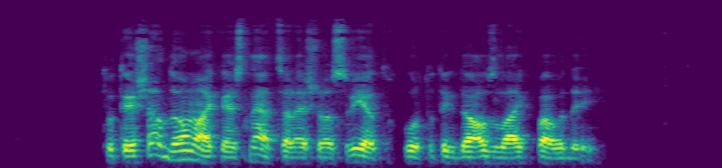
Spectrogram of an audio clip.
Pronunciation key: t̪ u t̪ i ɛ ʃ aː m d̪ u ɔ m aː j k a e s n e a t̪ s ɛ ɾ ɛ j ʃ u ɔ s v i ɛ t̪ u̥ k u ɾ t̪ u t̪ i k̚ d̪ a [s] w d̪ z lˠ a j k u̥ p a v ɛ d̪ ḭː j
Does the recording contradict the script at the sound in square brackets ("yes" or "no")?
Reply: yes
